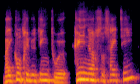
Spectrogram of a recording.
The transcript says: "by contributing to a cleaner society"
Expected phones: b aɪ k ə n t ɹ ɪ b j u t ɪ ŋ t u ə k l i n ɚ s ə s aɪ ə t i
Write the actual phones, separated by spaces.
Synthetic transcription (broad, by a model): b aɪ k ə t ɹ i b j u t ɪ ŋ t u ə k l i n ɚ s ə s aɪ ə t i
